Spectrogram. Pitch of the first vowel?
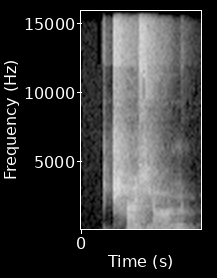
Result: high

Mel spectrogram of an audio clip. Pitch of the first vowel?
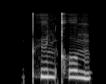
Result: falling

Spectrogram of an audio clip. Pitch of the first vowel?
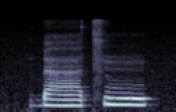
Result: low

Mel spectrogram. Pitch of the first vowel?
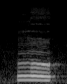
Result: low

